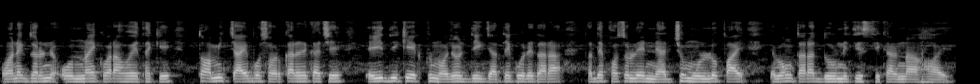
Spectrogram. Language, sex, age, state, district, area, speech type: Bengali, male, 30-45, West Bengal, Jalpaiguri, rural, spontaneous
